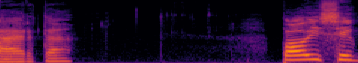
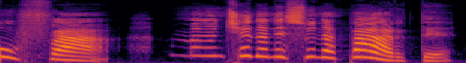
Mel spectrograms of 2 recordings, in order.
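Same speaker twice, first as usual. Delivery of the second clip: put-on high, whiny little-girl grumble; grumbling; 10 semitones higher, 4 dB louder, slower than usual. A narrator's reading. Little girl searching everywhere for her drawing, whiny grumble. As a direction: drag it out, whining in frustration. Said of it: "brontolò la bambina".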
